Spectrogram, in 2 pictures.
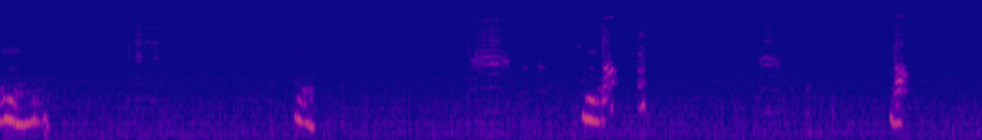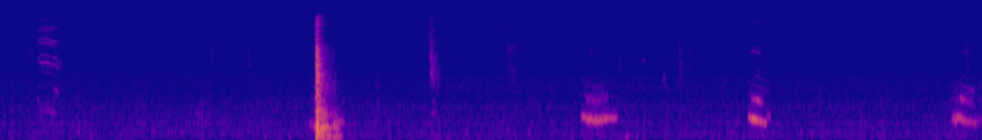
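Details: Nala Se, a year-old former stray domestic cat with her litter of kittens at Purrfect Pals, calling in the morning to wake them; short rising-falling meows recur every two to three seconds indoors, with a louder sharp cry near the end.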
